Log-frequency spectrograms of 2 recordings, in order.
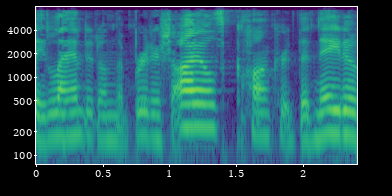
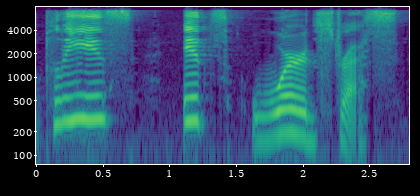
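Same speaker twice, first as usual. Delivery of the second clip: ordinary talk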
